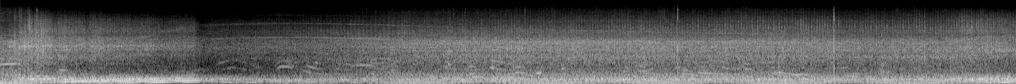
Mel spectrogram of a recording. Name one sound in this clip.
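Tank tracks clank and squeal as the tank moves.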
